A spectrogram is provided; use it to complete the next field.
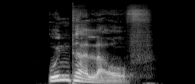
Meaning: lower reaches
- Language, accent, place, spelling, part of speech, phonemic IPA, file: German, Germany, Berlin, Unterlauf, noun, /ˈʊntɐˌlaʊ̯f/, De-Unterlauf.ogg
